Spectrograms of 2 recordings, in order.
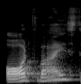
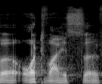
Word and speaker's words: Audvice: Auf jeden Fall der nächste Deal von Cast Capital hört auf den Namen Ortwise. Das ist irgendwie, glaube ich, die Mischung aus Audio und Advice, nehme ich an.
